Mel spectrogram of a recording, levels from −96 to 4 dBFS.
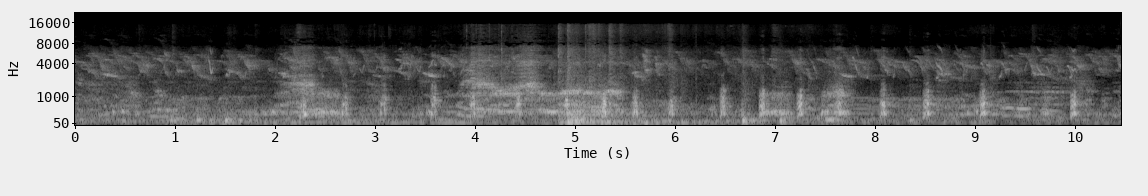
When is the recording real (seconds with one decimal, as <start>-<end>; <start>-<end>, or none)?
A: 0.0-8.5; 9.3-10.5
